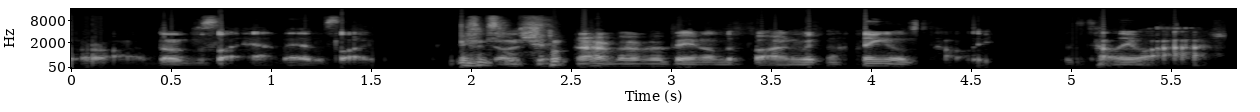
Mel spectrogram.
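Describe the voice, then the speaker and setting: A man's voice: deep voice, fast, slightly rough. A young man, chatting casually on a podcast, rambling and swearing as he acts out what others said. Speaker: podcast co-host. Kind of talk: casual chat. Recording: dull lo-fi sound.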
